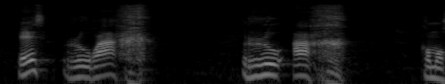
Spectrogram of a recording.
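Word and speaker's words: רוח: La palabra hebrea para espíritu es ruach, pero la CH en hebreo se pronuncia como J, es ruach, ruach, como J, y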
